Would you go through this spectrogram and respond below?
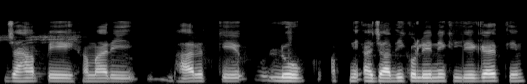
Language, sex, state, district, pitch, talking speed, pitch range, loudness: Hindi, male, Uttar Pradesh, Deoria, 155 Hz, 160 wpm, 150-165 Hz, -17 LUFS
